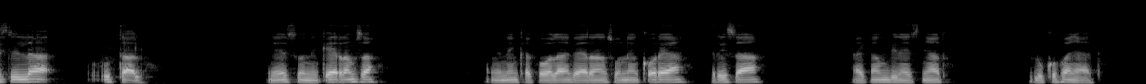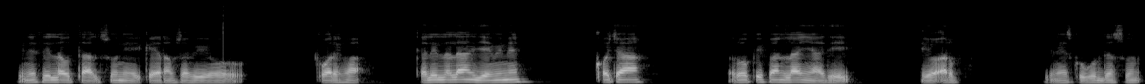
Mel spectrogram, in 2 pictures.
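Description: Two sharp, isolated ticks cut through the speech, a faint one at 5.11 s (about -36 dBFS) and a louder one at 13.69 s (about -18 dBFS). Each is a bit error spike: a flipped bit briefly throws two or three samples off by a power of two.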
